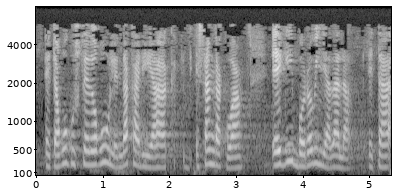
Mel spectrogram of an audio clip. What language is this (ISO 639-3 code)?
eus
